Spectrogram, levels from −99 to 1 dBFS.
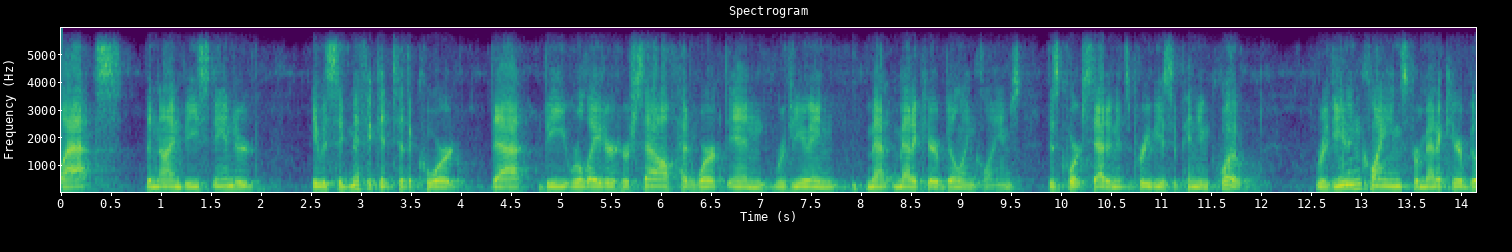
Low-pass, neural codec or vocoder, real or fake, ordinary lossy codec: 5.4 kHz; codec, 16 kHz, 4.8 kbps, FACodec; fake; Opus, 24 kbps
